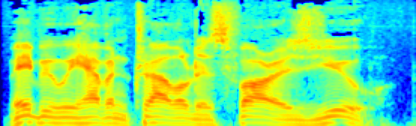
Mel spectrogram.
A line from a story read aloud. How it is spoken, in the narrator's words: Perrin said flatly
